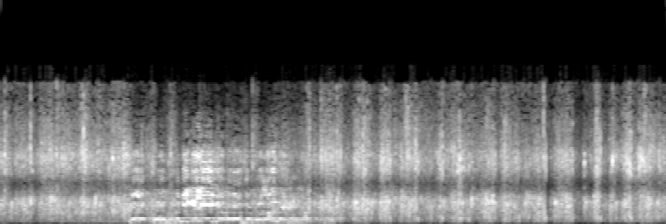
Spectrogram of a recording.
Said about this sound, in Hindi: यार तालियां बजाओ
